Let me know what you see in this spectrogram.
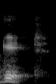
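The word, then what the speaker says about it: Christopher Geidt: likes of christopher git i pronounce his name as git g e idt sue gray christopher gate and many other advisors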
